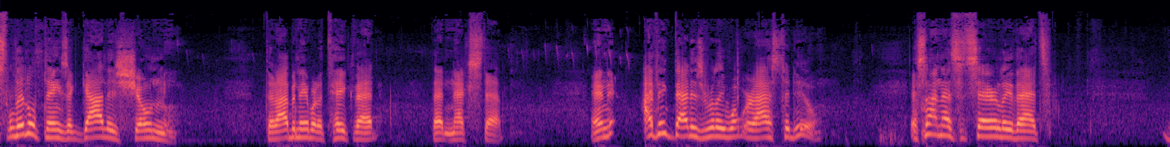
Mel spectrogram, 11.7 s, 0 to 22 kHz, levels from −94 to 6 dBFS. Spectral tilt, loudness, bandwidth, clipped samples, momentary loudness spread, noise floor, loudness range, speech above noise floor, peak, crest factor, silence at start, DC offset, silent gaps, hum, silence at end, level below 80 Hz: -3.5 dB/octave; -21 LUFS; 16.5 kHz; under 0.1%; 11 LU; -57 dBFS; 3 LU; 36 dB; 0 dBFS; 22 dB; 0 s; under 0.1%; none; none; 0 s; -72 dBFS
